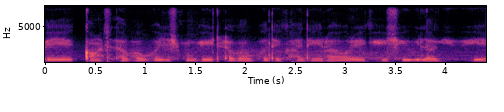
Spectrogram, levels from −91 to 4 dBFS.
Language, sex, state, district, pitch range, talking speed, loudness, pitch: Hindi, female, Bihar, Darbhanga, 180-190 Hz, 285 wpm, -27 LUFS, 185 Hz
